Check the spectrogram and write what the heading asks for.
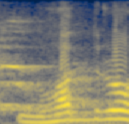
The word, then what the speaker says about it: ভদ্র: সব একই এরকমই ছিল তাহলে ভদ্র এটাকে কেমনে পড়তেছি ভদ্র দরফালাদ্র ভদ্র ঠিক আছে ভদ্র হ্যাঁ তাহলে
